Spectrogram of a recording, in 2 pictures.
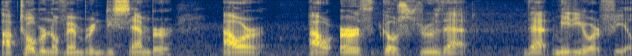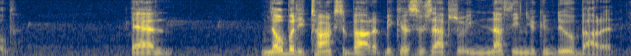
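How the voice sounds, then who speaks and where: A man's medium-pitched voice with vocal fry, at a moderate pace, broken by long, frequent pauses. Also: ordinary pitch variation. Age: 70s. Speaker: gamer streamer. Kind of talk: casual live stream commentary.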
